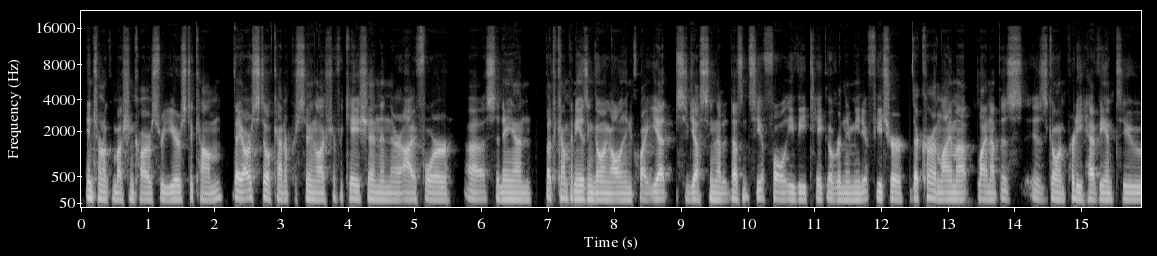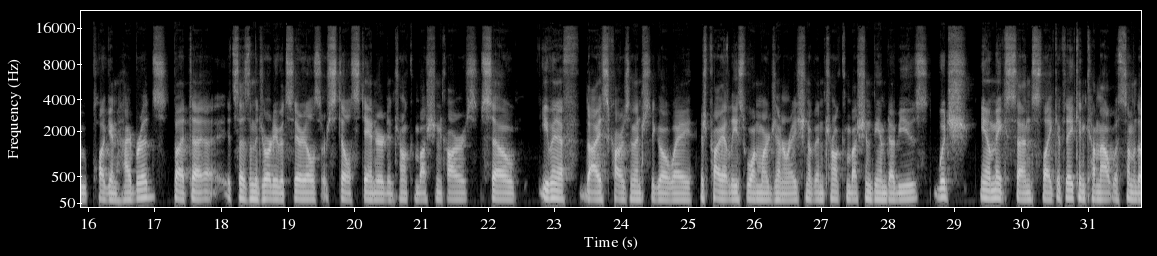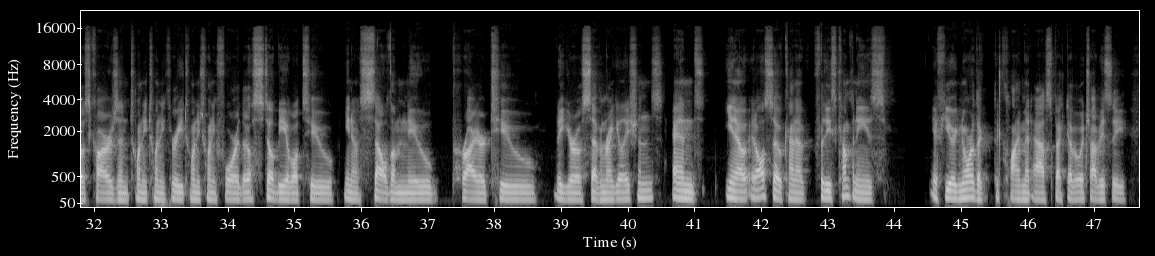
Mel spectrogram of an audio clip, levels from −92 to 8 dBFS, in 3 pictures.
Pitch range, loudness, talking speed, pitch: 105-115 Hz, -19 LUFS, 180 wpm, 110 Hz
